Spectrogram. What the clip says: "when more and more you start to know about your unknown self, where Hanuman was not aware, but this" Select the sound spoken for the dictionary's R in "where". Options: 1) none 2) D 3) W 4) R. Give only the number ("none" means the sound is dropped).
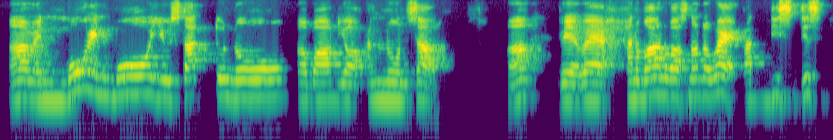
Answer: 3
